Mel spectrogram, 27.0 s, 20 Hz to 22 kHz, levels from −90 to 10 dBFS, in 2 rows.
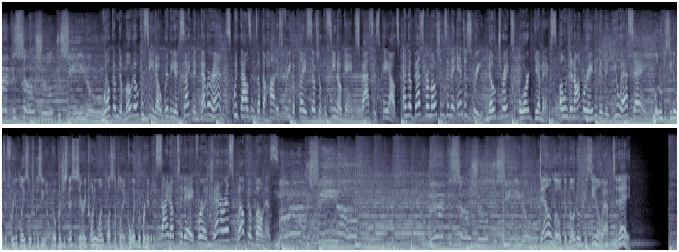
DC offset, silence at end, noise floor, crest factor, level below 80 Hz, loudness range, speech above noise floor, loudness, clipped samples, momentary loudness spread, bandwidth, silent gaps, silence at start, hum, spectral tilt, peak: under 0.1%; 0 s; -52 dBFS; 14 dB; -30 dBFS; 1 LU; 32 dB; -20 LUFS; under 0.1%; 3 LU; 17 kHz; 26.71-26.80 s; 0 s; none; -4 dB/octave; -8 dBFS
